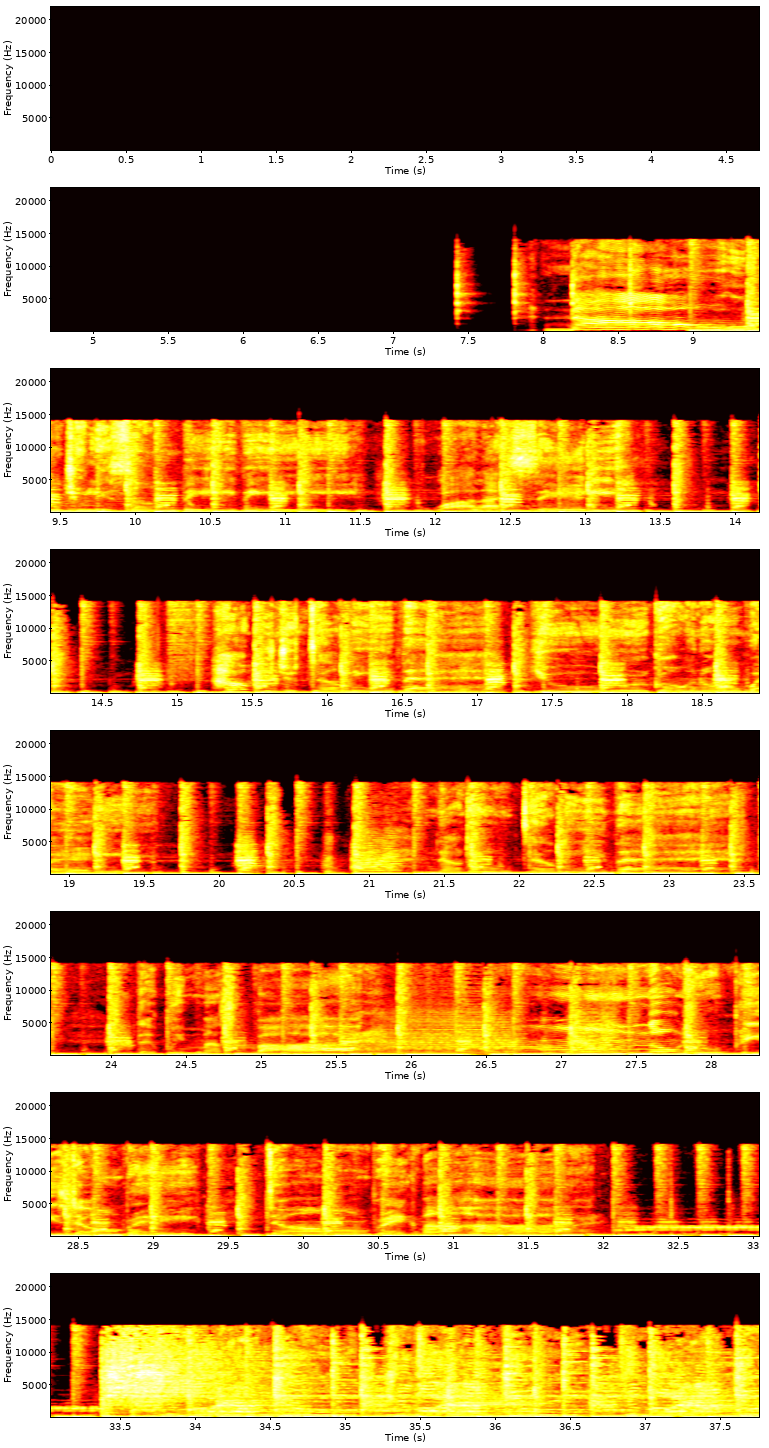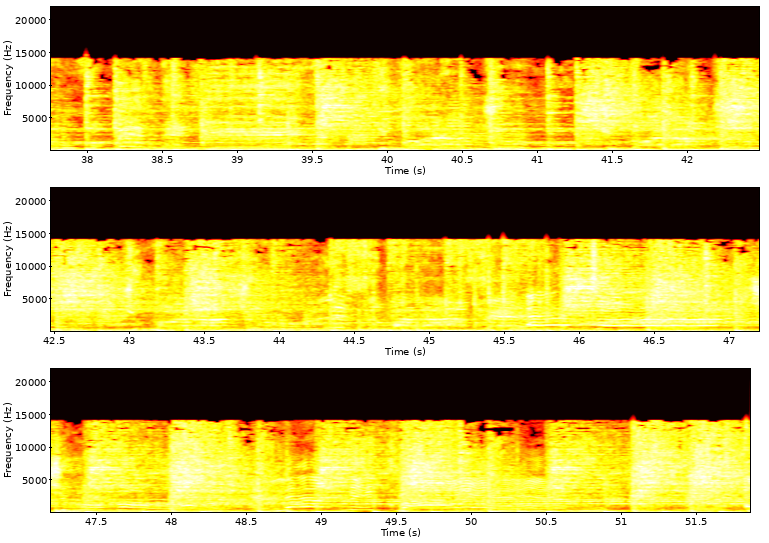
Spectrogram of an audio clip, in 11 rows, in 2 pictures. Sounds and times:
Music: 8.6s - 51.8s.

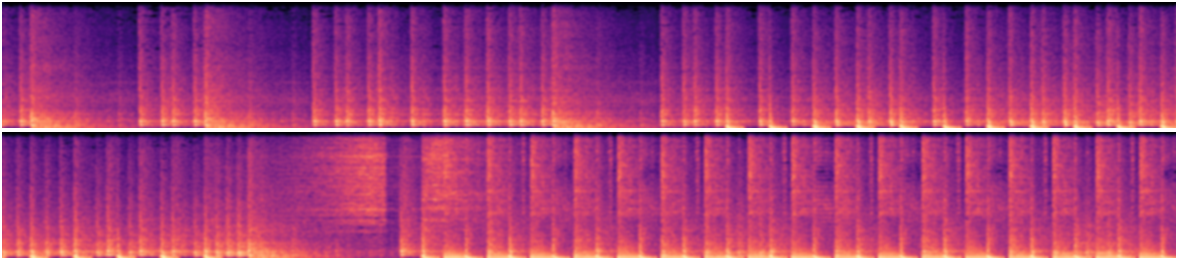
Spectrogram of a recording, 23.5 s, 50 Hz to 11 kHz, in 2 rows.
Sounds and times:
Dance music: 0.0s - 23.4s.

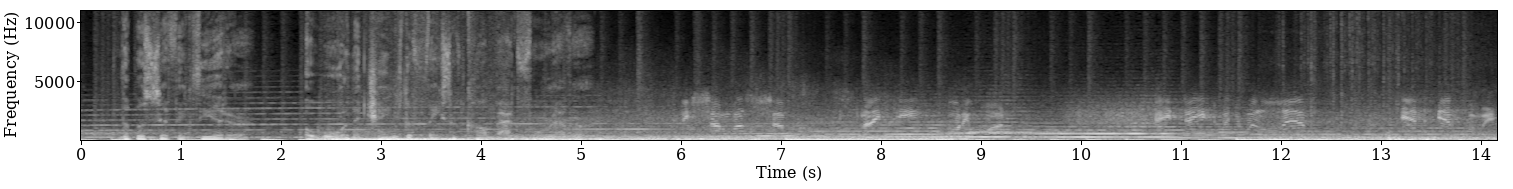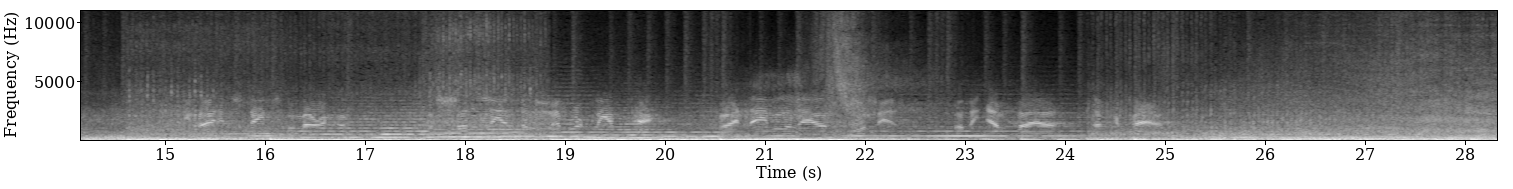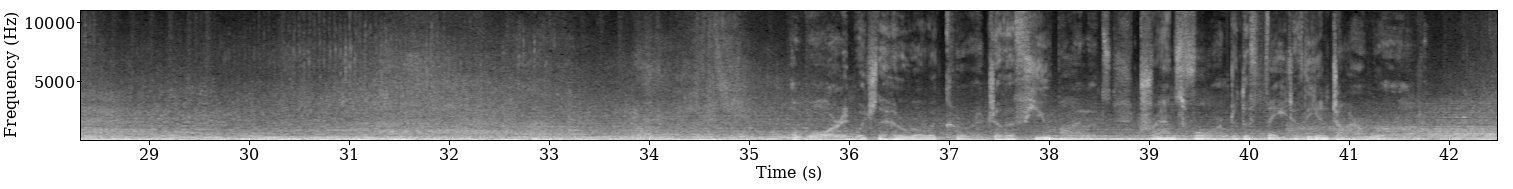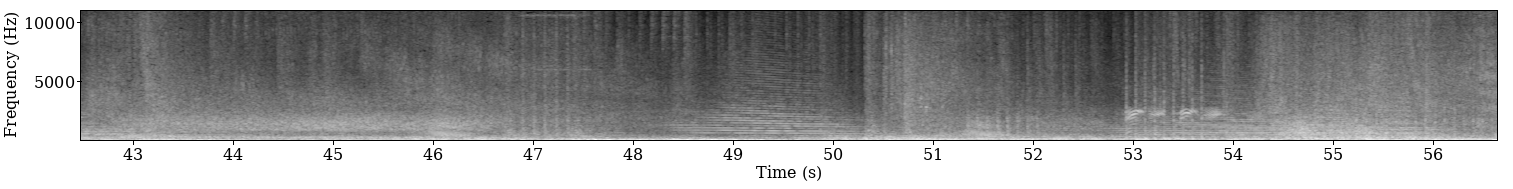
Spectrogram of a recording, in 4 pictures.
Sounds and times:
Music: 0.0s - 56.6s
Speech: 0.4s - 5.2s, 10.8s - 12.4s, 13.2s - 14.2s, 15.2s - 16.8s, 20.6s - 25.1s, 35.4s - 41.8s, 53.0s - 54.0s
Fixed-wing aircraft, airplane: 5.2s - 19.0s, 23.8s - 35.3s, 39.6s - 56.6s.

